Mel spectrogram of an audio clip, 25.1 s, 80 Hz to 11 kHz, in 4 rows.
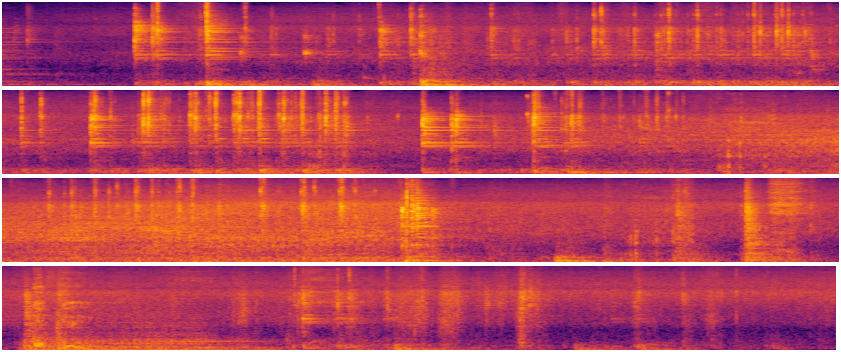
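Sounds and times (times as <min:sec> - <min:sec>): metal clanks: 0:01.0 - 0:12.0, 0:12.9 - 0:24.1
metal scraping: 0:16.7 - 0:22.4.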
